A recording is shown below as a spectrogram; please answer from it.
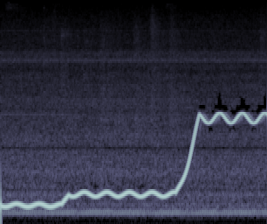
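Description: VCV Rack sine-wave oscillator with a soft LFO vibrato, stepped by a sequencer through a slew limiter: a pure wavering tone, the gliding 'singing saw sound'. It slides from a low note up to a slightly higher one about a second in, then shortly before three seconds glides steeply up to a much higher note and holds there.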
